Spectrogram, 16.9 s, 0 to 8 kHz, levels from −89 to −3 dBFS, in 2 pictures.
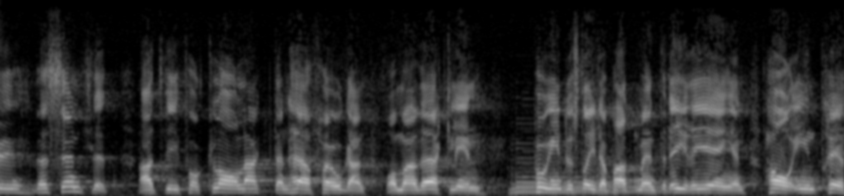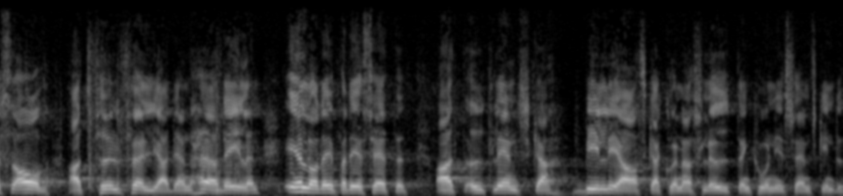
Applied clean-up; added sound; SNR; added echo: none; Electric guitar / Strum; 16 dB; none.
